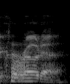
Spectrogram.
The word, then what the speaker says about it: Carota: an operation called Santa Carota Beef. Did I say that right, Justin? Santa Carota. Carota! Yeah. I was trying to say it like a carrot, but it's a long O.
